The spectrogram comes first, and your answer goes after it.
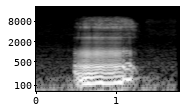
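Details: Single loud snore from an old house cat: one rasping, strongly buzzing breath of under a second that rises in and fades out, in a quiet room.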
